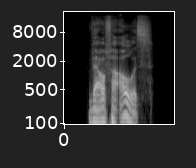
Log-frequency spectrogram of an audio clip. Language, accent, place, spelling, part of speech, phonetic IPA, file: German, Germany, Berlin, werfe aus, verb, [ˌvɛʁfə ˈaʊ̯s], De-werfe aus.ogg
- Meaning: inflection of auswerfen: 1. first-person singular present 2. first/third-person singular subjunctive I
